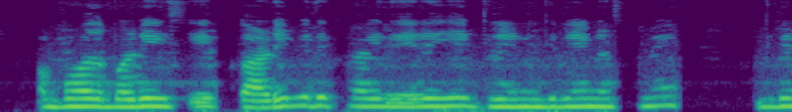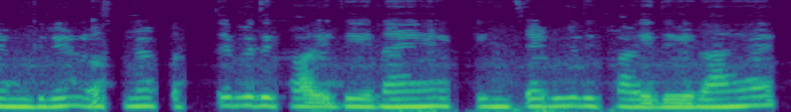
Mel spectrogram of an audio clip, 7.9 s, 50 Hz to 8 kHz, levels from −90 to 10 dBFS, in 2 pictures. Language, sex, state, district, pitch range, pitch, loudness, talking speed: Hindi, female, Jharkhand, Sahebganj, 200-210 Hz, 205 Hz, -16 LUFS, 205 wpm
